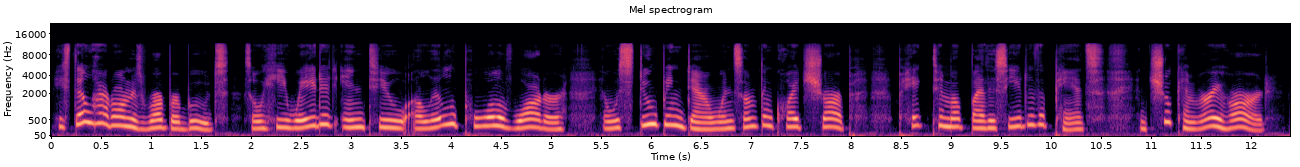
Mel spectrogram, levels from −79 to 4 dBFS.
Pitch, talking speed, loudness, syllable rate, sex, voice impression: 260 Hz, 185 wpm, -16 LUFS, 4.5 syllables/s, female, slightly gender-neutral, slightly young, tensed, slightly bright, clear, cute, friendly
